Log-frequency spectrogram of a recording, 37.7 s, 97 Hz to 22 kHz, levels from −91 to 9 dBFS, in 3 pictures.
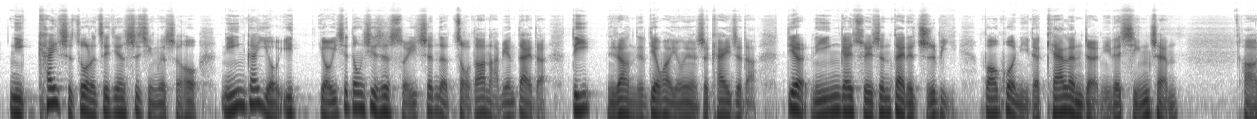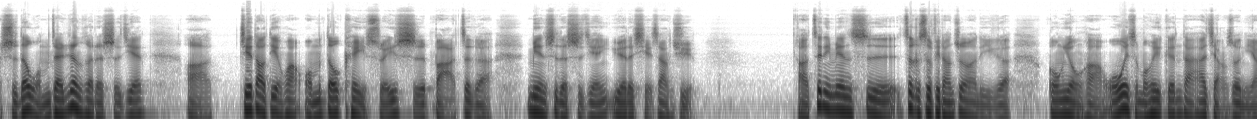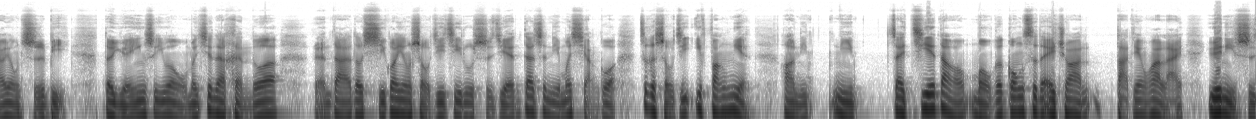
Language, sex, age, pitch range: Chinese, male, 50-69, 100-125 Hz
